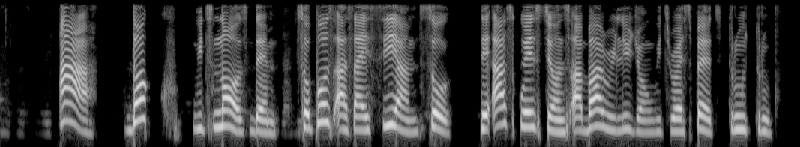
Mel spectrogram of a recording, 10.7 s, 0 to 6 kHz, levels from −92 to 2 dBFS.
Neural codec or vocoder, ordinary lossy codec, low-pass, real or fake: none; none; 5.4 kHz; real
